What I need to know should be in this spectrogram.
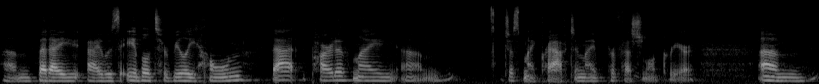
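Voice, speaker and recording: A woman's voice: on the low side, flat delivery, unhurried, creaky. A middle-aged American woman from southern Connecticut, a school principal answering interview questions conversationally. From southern Connecticut, United States.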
